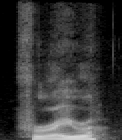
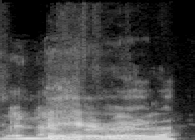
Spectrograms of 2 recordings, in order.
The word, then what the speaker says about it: Ferreira: Ferreira. Is that how you pronounce it? Ferreira.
